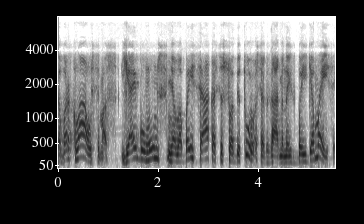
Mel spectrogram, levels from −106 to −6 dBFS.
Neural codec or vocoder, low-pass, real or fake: none; 7.2 kHz; real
